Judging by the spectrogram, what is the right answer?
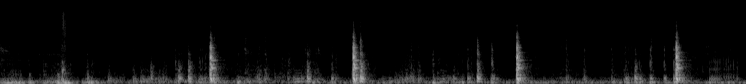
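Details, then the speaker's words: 2003 Mustang Mach 1 interior, recorded from the back left seat: irregular dull creaks and knocks when the rear right side trim panel is pressed; body or trim creak, cause not found. "if I push on this little side part I'm still getting the same sound it's still coming from right up there"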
